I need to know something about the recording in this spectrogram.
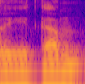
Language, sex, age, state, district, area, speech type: Nepali, male, 30-45, West Bengal, Darjeeling, rural, spontaneous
